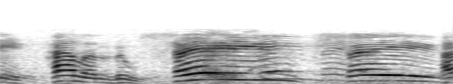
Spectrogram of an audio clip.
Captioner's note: slurring his speech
